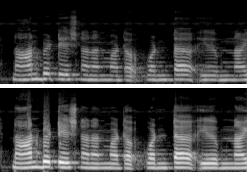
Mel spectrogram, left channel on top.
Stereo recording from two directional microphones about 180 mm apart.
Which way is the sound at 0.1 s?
40° right (ahead or behind).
